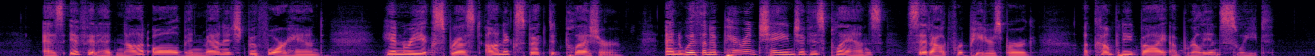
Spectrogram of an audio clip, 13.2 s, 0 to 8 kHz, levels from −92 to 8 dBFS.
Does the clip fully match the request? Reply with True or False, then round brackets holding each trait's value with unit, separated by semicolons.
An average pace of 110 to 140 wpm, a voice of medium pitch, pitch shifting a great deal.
True (135 wpm; 170 Hz; 5.8 semitones)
